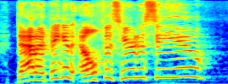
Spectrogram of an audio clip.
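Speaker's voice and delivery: very high, very loud yell. Voicing a young boy calling his dad from the door: yelling down the hall. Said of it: "you hear him yell down the hall".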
